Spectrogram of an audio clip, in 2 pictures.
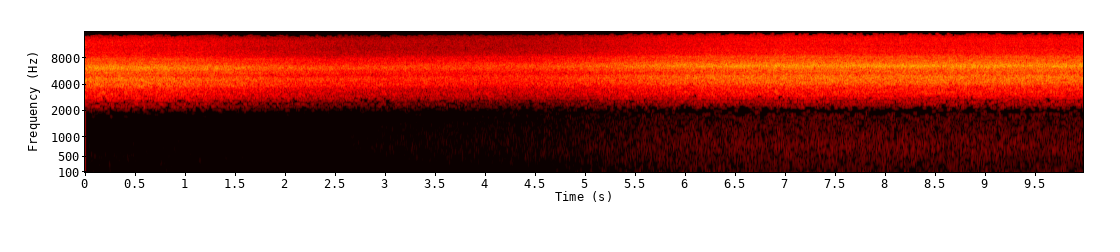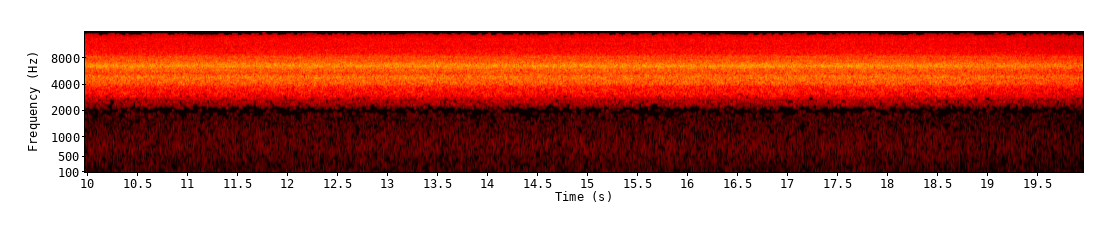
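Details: A summer chorus of singing cicadas: an unbroken high, hissing buzz that fades briefly around the third second, then returns to a constant, intense drone.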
